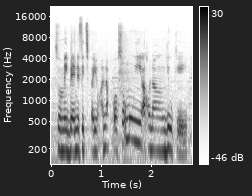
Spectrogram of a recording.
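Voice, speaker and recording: A woman's voice: medium pitch, fast, vocal fry, mellow, faint music behind, low-quality recording. A middle-aged woman interview guest, chatting casually and politely, mixing Tagalog with English. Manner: mixes Tagalog with English, polite "opo", laughs easily.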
